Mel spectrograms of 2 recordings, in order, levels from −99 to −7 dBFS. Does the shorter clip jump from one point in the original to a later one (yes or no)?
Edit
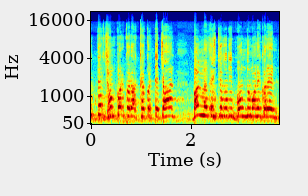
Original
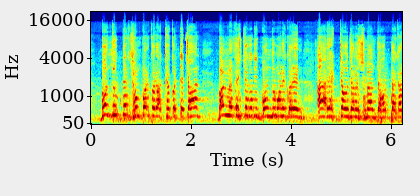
no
